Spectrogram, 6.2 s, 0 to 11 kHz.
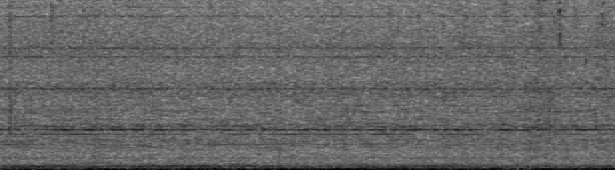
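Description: Fenix A320 engines in Microsoft Flight Simulator spool at takeoff thrust, a continuous low rumbling roar with a faint whine above it, steady and sustained.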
